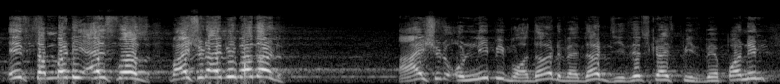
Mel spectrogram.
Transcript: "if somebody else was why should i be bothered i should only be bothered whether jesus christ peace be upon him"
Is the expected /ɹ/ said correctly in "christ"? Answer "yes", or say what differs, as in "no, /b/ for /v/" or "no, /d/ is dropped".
yes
